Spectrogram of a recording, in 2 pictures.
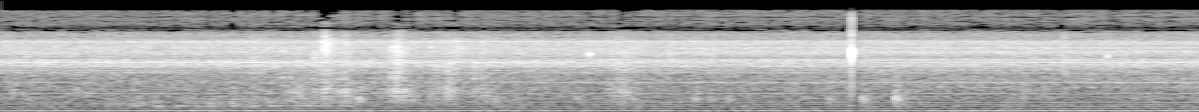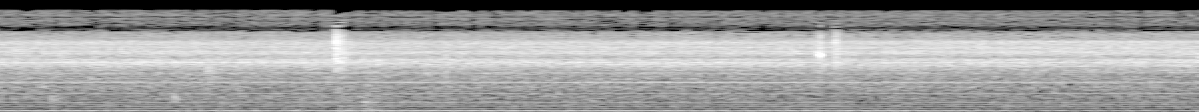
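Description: Steady low hum and hiss, with a few faint ticks as a soldering iron tip works at a diode on a small circuit board to desolder it.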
